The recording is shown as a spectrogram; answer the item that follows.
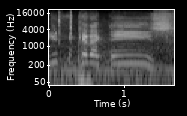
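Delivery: put-on screaming. Imagining people reacting to an unconnected building: imitating people screaming. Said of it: "I bet people were just screaming at me like".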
